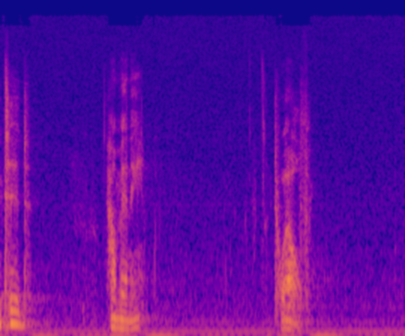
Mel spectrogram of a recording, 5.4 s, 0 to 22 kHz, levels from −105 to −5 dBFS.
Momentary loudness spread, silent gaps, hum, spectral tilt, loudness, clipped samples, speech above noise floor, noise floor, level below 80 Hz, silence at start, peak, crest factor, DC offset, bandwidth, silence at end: 26 LU; none; 60 Hz at -65 dBFS; -5.5 dB/octave; -42 LUFS; under 0.1%; 24 dB; -63 dBFS; -64 dBFS; 0 s; -24 dBFS; 22 dB; under 0.1%; 18 kHz; 0.05 s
